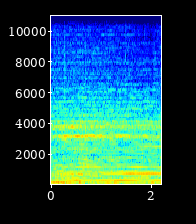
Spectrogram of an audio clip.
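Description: Live rock band playing, with an electric guitar holding long sustained notes.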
